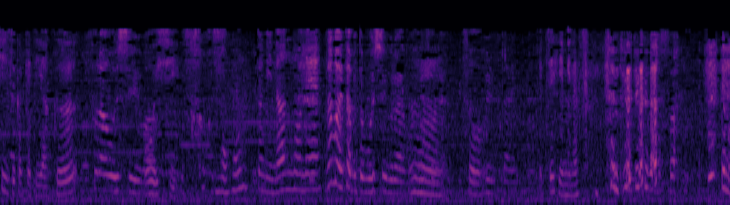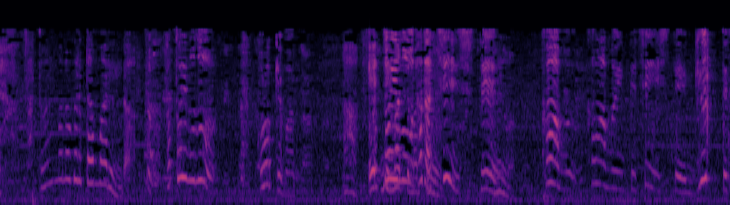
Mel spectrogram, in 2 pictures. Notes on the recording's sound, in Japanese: 12月の東京ぶらり飲み歩き編。リアル居酒屋トーク。リアル収録ならではの雰囲気をお楽しみ下さい。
